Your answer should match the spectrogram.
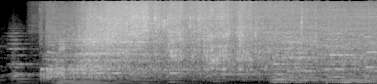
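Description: A toilet flushes with a loud rushing gush of water that bursts in after a brief quiet start and keeps pouring steadily to the end.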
